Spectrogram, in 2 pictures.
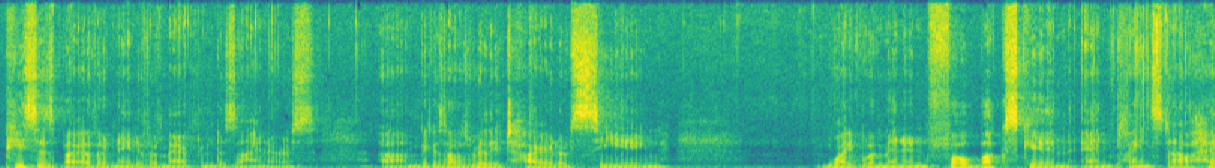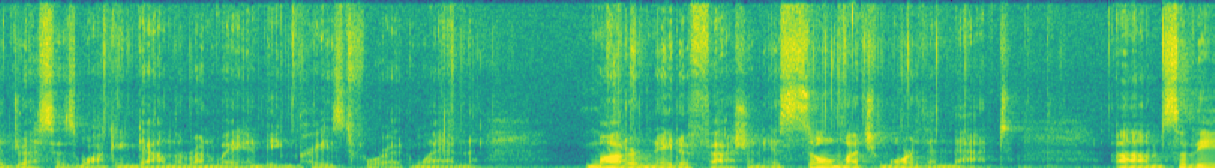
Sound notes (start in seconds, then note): none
